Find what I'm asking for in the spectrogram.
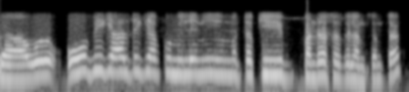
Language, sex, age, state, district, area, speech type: Hindi, male, 18-30, Uttar Pradesh, Mirzapur, rural, conversation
